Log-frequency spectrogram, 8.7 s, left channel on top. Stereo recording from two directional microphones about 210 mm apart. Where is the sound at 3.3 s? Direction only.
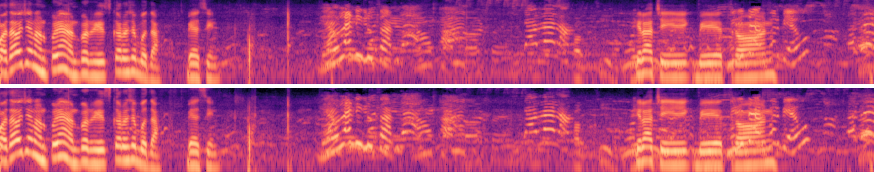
35° right (ahead or behind).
